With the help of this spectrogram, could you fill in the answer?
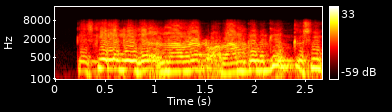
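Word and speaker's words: क्लीं: की मात्रा और बिंदी, उसका उच्चारण होगा क्लिंग गा। गा की ध्वनि निकलेगी पीछे।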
